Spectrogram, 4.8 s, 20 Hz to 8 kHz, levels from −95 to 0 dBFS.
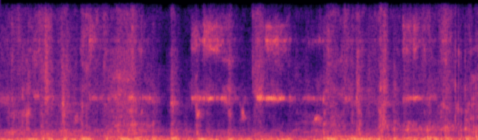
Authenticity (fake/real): fake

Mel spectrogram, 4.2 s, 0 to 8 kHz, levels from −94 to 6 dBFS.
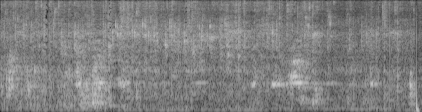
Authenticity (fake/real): real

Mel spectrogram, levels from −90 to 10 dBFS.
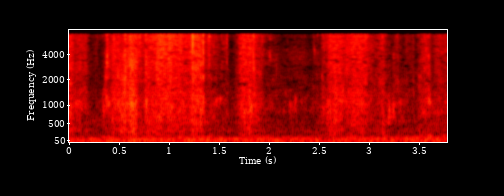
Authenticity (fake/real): fake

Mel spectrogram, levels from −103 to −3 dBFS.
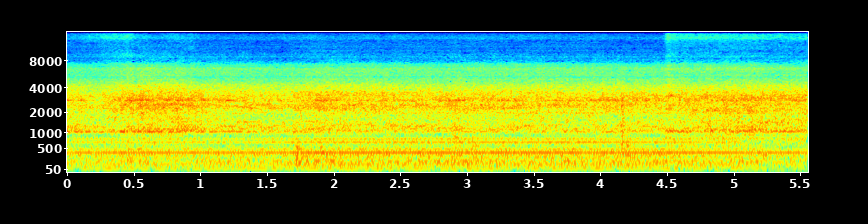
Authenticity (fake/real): fake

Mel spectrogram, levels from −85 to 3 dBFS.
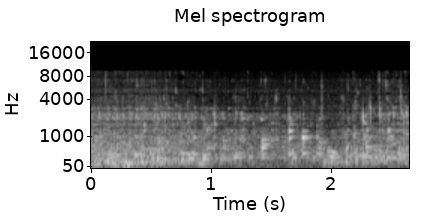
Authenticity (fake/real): real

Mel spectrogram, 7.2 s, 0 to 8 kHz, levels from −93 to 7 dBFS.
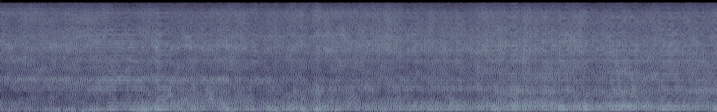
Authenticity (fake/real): fake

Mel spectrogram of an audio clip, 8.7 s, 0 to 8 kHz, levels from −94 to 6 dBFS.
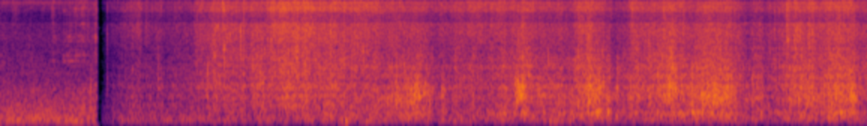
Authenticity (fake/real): real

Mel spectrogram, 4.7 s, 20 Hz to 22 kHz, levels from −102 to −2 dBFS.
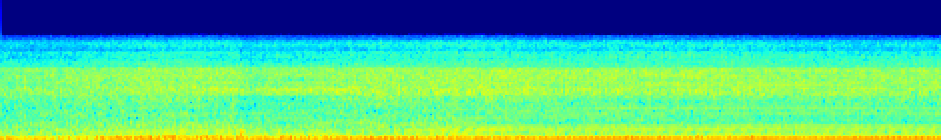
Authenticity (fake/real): real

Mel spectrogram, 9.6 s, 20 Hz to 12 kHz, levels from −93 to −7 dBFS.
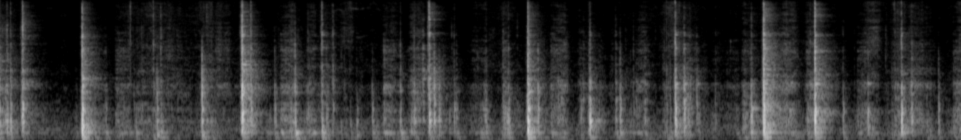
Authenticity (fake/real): real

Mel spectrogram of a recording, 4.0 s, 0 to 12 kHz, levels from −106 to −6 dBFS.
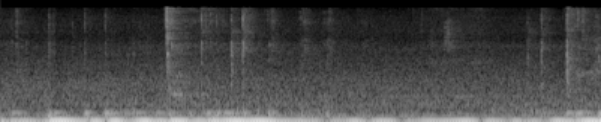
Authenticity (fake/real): real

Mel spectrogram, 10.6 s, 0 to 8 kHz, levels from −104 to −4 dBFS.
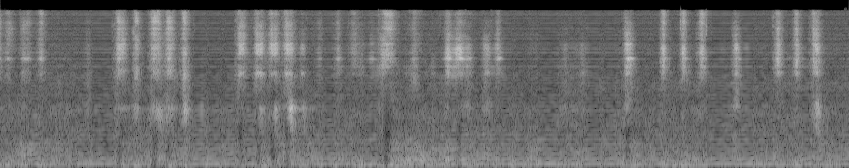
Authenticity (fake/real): fake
